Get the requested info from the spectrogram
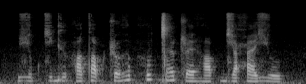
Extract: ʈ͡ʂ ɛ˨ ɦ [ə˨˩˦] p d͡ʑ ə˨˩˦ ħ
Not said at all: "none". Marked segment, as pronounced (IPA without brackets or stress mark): ɑ˨˩˦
